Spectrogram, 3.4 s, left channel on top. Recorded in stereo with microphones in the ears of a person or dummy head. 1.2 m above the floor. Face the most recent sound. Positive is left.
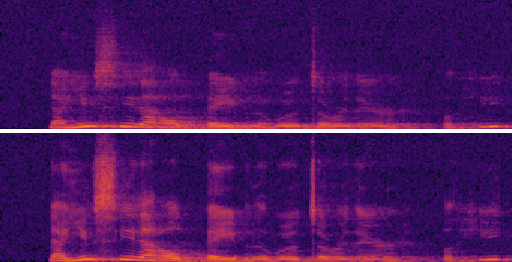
turn(degrees=-70)  # may be behind; listen again after turning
